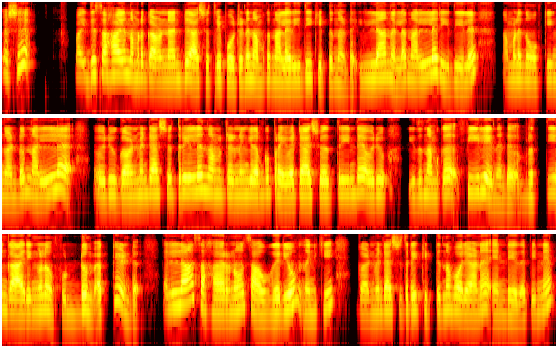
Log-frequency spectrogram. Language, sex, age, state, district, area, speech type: Malayalam, female, 60+, Kerala, Kozhikode, rural, spontaneous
